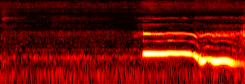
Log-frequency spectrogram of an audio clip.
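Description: A high, voice-like tone held for about half a second near the end, then gliding down in pitch, after a stretch of near-quiet room tone.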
